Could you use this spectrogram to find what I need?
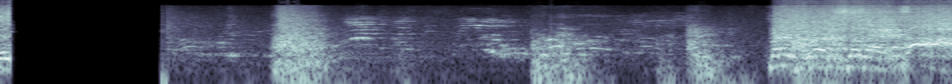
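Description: Bodies slam onto a wrestling ring mat with loud thuds.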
